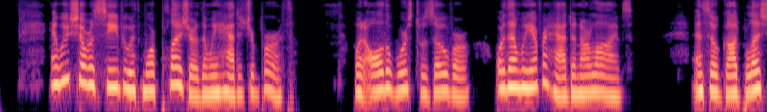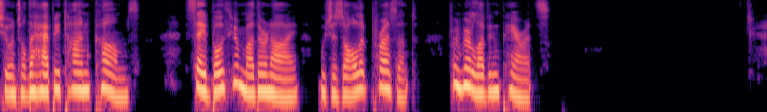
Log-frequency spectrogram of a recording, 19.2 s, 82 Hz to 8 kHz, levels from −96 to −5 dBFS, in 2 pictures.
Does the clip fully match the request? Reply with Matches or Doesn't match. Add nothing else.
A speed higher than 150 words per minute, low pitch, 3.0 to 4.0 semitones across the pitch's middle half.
Doesn't match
